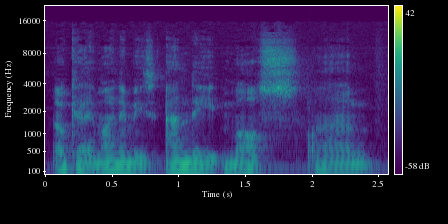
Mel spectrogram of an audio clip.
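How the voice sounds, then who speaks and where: Manchester man, forties, interviewee; very low voice, halting delivery, faint hum behind. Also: flat delivery. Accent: English, Manchester. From England. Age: 40s. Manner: hesitant, many ums and restarts. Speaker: interviewee, soccer referee. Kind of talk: casual interview answers.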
